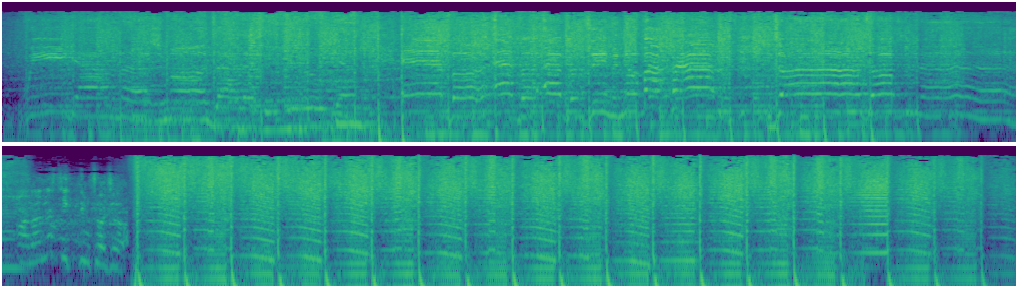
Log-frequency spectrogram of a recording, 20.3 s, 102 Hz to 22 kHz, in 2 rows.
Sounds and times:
Dubstep: 0.0 - 20.2
Speech: 10.2 - 11.4.

